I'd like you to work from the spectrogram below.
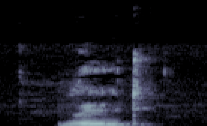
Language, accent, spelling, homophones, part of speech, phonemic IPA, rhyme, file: English, Southern England, rood, rude, noun, /ɹuːd/, -uːd, LL-Q1860 (eng)-rood.wav
- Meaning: 1. A crucifix, cross, especially in a church 2. A measure of land area, equal to a quarter of an acre 3. An area of sixty-four square yards 4. A measure of five and a half yards in length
